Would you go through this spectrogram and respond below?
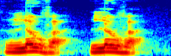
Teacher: because the L is a consonant sound it's at the end of the word and the beginning of the next word is a vowel so we get linking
